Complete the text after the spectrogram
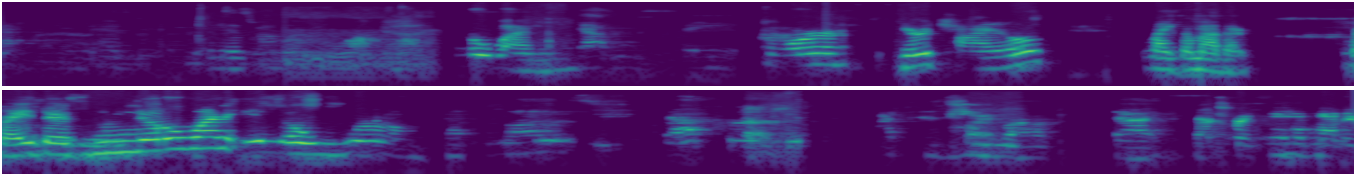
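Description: A middle-aged woman talks with animation over an online call.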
